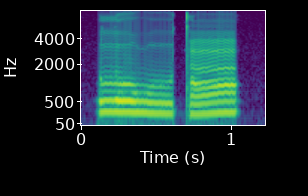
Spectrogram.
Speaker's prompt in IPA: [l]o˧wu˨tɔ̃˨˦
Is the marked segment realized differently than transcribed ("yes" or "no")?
no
